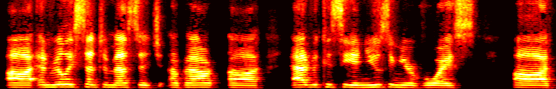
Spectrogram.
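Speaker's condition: No condition

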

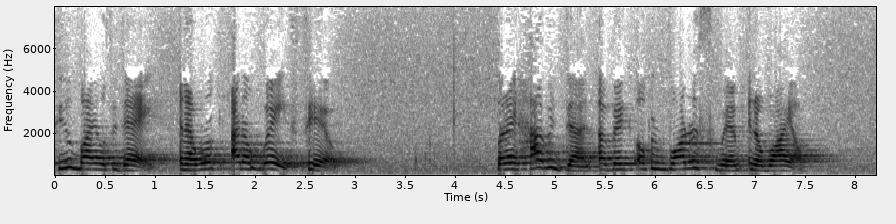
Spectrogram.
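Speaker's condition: Down syndrome; extra chromosome; speech problems

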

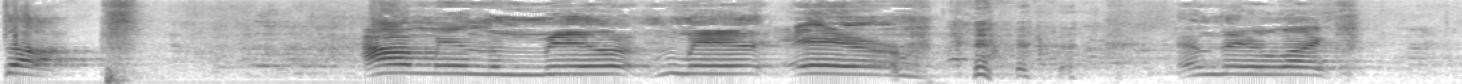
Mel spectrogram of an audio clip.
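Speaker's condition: Cerebral palsy; wheelchair user

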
